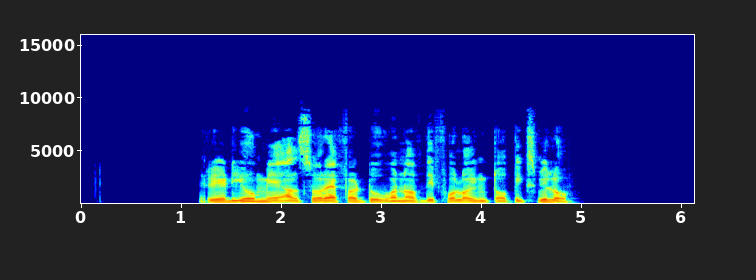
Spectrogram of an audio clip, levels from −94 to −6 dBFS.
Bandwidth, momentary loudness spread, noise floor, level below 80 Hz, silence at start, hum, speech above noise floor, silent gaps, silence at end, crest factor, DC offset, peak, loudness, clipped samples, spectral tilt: 8.8 kHz; 6 LU; under -90 dBFS; -66 dBFS; 1.2 s; none; over 65 dB; none; 1.25 s; 20 dB; under 0.1%; -8 dBFS; -26 LUFS; under 0.1%; -6.5 dB/octave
